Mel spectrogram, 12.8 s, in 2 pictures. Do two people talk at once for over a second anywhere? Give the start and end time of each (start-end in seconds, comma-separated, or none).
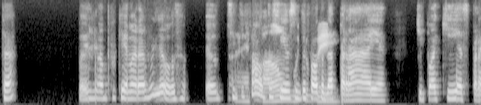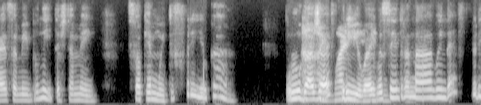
3.1-4.6, 10.4-11.6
